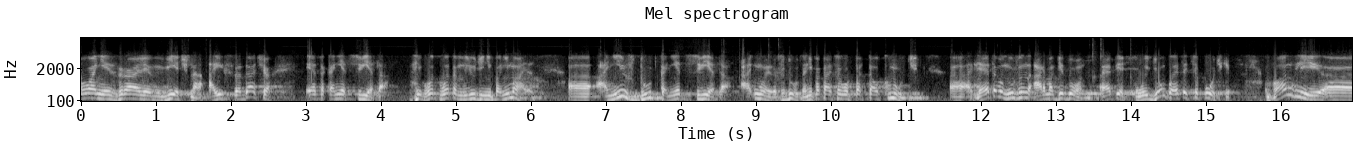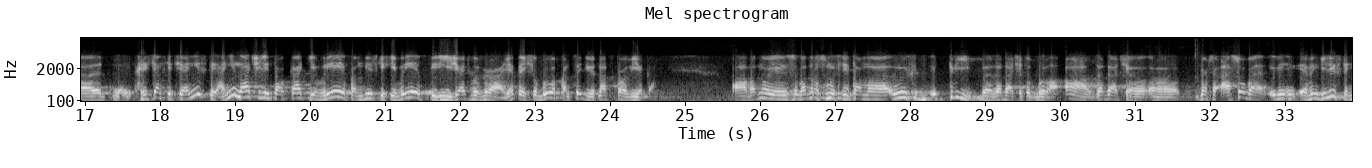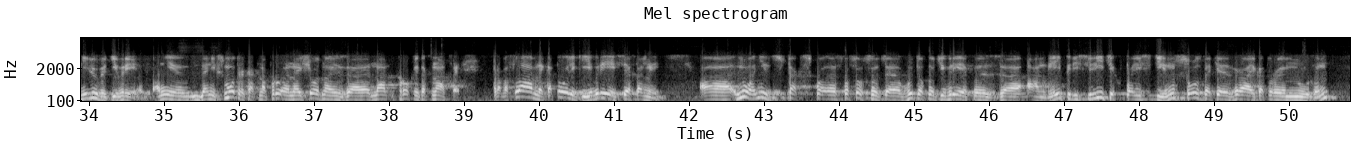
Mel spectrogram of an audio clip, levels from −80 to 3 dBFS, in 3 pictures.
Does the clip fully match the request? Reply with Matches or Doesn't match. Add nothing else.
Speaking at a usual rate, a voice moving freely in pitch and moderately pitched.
Matches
